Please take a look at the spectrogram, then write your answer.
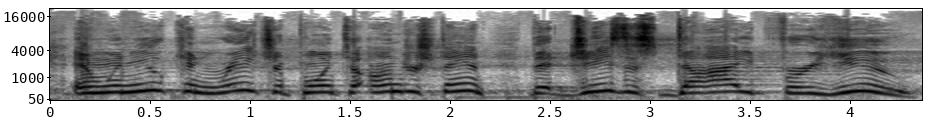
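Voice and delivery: usual speaking voice

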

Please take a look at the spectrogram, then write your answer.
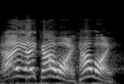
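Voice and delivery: high, excited call to get someone's attention; calling Cajun guide. Retold or imitated. Alligator guide calls to the cowboy in his boat, high mock holler.

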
